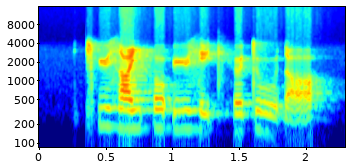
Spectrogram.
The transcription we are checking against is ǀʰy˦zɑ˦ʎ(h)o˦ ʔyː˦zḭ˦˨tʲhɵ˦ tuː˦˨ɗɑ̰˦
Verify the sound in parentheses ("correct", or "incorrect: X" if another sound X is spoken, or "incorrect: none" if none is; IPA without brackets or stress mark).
correct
